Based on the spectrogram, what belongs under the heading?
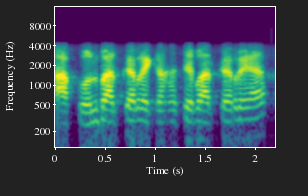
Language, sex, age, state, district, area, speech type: Urdu, male, 45-60, Telangana, Hyderabad, urban, conversation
